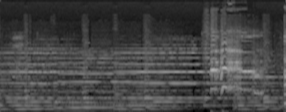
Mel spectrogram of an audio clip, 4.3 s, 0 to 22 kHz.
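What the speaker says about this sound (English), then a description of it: "Ah, there it is. A rooster." A rooster crows in the Discworld 2 video game, a long drawn-out cock-a-doodle-doo with clucking, set against steady background music, followed by a louder burst near the end.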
